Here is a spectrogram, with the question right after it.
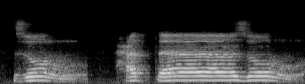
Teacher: را ساکن سے پہلے ضمہ، را کو پر کریں گے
